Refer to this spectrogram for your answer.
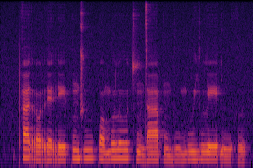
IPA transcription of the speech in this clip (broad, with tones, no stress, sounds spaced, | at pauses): pʰ a˦ r ɔ˨ r ɛ˨ r eː˨ kʷ ũ˦ d͡ʒ uː˦ p ɔ˦˨ m o˦ l oː˦ tʰ ũ˦˨ d aː˦ p ũ˨ b uː˨ m uː˦ j u˦ l eː˦ ɗ uː˨ h ʊ˨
